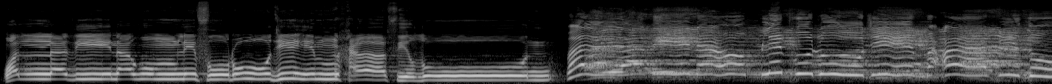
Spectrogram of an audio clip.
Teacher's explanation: واو مدہ ہے، اس کے بعد عارضی سکون آ رہا ہے، اور ہو جائے گا یہاں پر مد عارض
